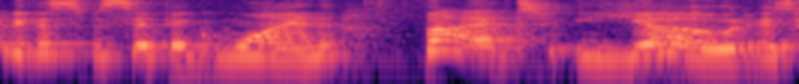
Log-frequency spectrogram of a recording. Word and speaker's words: JORD: doesn't have to be the specific one but Yoda is how you pronounce it it looks like George J Ord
